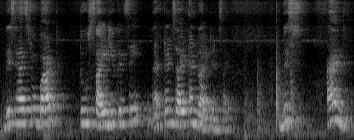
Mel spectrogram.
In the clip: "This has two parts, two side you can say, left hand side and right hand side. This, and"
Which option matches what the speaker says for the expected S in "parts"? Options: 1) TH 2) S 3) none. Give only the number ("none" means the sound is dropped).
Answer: 3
